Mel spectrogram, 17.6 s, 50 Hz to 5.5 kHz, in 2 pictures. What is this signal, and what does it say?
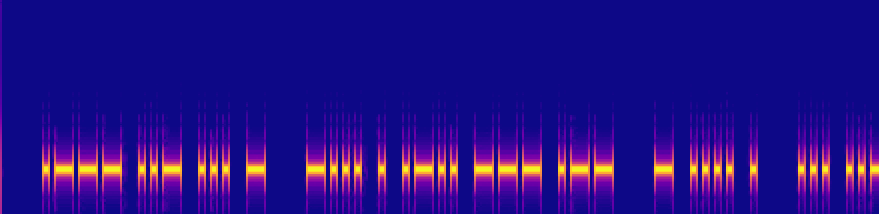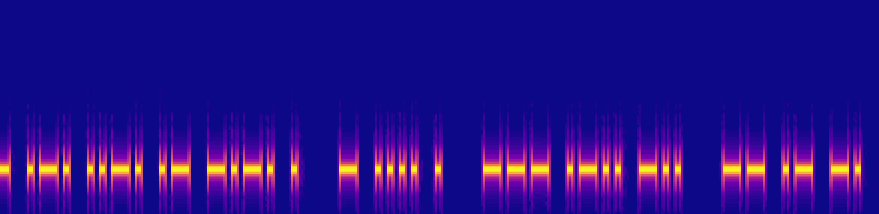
Morse code, heard as a keyed tone, about 20 wpm, 600 Hz. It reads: JUST BELOW THE SURFACE THE OLD MAN
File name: the old man and the sea part 2 20wpm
